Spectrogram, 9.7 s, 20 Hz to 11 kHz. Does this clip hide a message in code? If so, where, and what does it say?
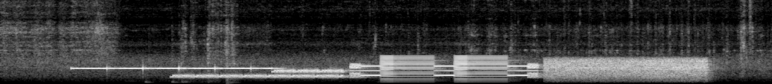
Yes: dial-up modem handshake (V.34 or later) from 0.9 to 8.8 s, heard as a whistle, warbles, then hiss, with phone line noise, room echo and kitchen noise.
